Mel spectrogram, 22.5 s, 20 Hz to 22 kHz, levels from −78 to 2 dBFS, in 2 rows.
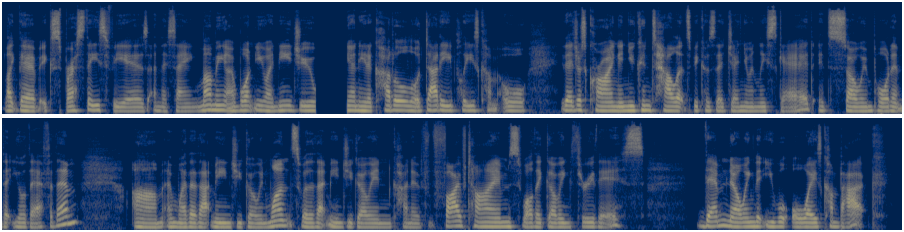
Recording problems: audio cutting out; at 4 s

